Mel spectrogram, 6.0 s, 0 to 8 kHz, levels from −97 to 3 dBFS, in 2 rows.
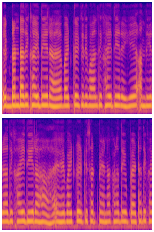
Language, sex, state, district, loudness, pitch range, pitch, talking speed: Hindi, female, Bihar, Kishanganj, -20 LUFS, 235-245 Hz, 240 Hz, 230 wpm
